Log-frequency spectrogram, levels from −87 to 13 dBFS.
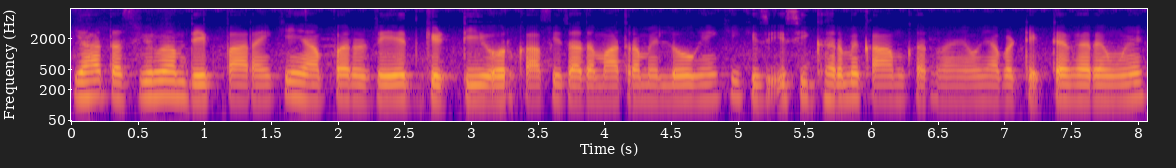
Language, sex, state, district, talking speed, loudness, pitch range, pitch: Hindi, male, Chhattisgarh, Bilaspur, 250 wpm, -18 LUFS, 125-135 Hz, 125 Hz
